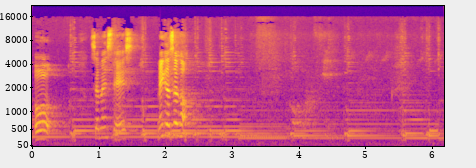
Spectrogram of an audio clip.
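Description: Background music with steady held notes, and short bursts of voices over it in the first couple of seconds.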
